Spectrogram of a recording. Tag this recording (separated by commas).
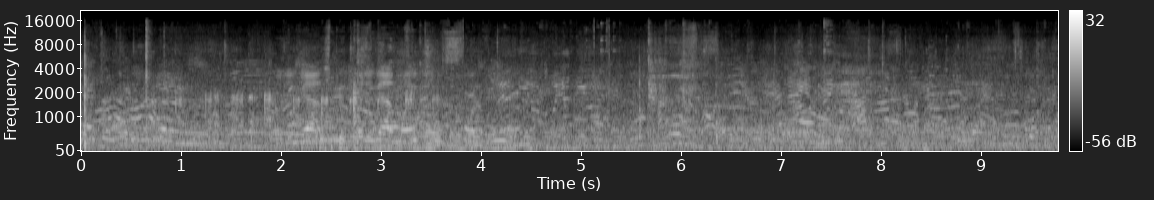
Speech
